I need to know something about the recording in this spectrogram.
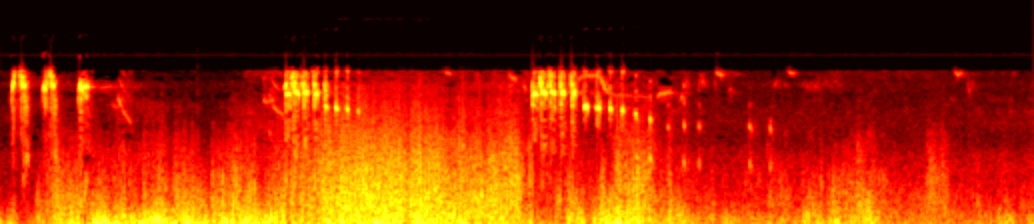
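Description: Bald eagle calling: bursts of rapid, high-pitched chattering notes, a few near the start, then about three seconds in and again around five and a half seconds. The calls sit over a loud rushing noise.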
